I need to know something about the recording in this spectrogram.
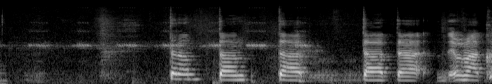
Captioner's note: crickets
